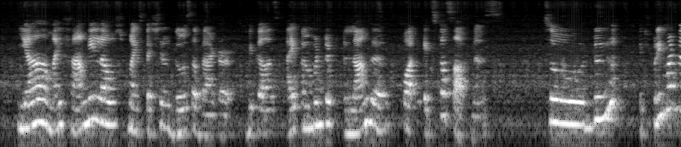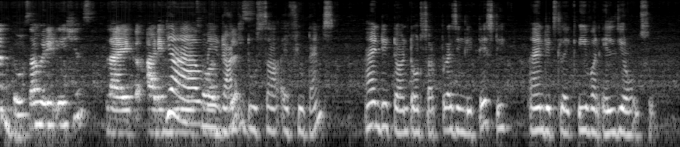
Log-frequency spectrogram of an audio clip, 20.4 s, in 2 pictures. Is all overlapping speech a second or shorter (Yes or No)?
No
